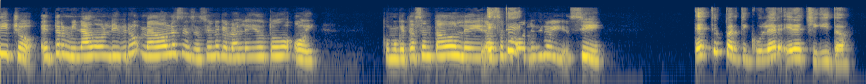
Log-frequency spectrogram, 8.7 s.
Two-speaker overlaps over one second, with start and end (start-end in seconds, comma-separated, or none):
none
